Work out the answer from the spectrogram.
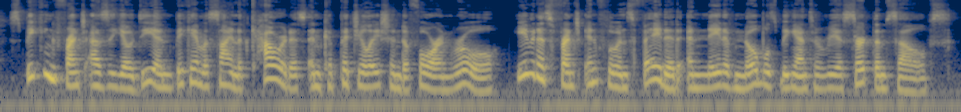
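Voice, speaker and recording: A woman giving scripted narration for a language showcase, with deadpan sarcastic asides and sudden dramatic outbursts. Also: on the low side.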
